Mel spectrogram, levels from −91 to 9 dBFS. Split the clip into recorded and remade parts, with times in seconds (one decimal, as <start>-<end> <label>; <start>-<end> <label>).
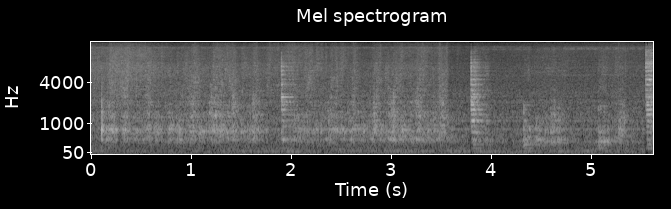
0.0-5.6 recorded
